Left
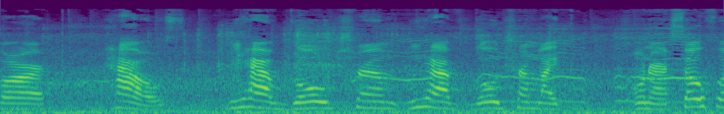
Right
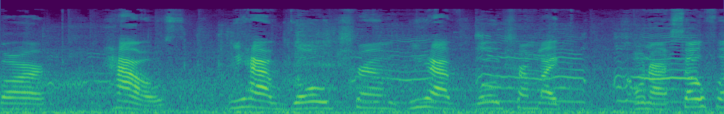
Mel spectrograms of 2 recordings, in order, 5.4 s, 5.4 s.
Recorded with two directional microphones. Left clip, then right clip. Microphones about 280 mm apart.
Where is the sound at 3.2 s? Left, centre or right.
Centre.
